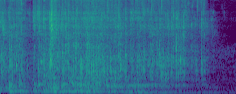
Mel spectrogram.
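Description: Water gurgling and draining from a bottle as big air bubbles escape, a loud, churning burble that fades away toward the end.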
